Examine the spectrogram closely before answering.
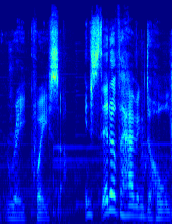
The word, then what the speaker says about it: Rayquaza: talking of course about Mega Rayquaza yes that's how you say it name Rayquaza instead of having to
